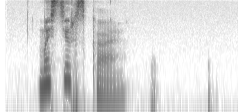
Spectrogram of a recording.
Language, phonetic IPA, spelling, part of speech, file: Russian, [məsʲtʲɪrˈskajə], мастерская, noun, Ru-мастерская.ogg
- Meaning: 1. workshop, shop, repair shop 2. atelier, artist’s studio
